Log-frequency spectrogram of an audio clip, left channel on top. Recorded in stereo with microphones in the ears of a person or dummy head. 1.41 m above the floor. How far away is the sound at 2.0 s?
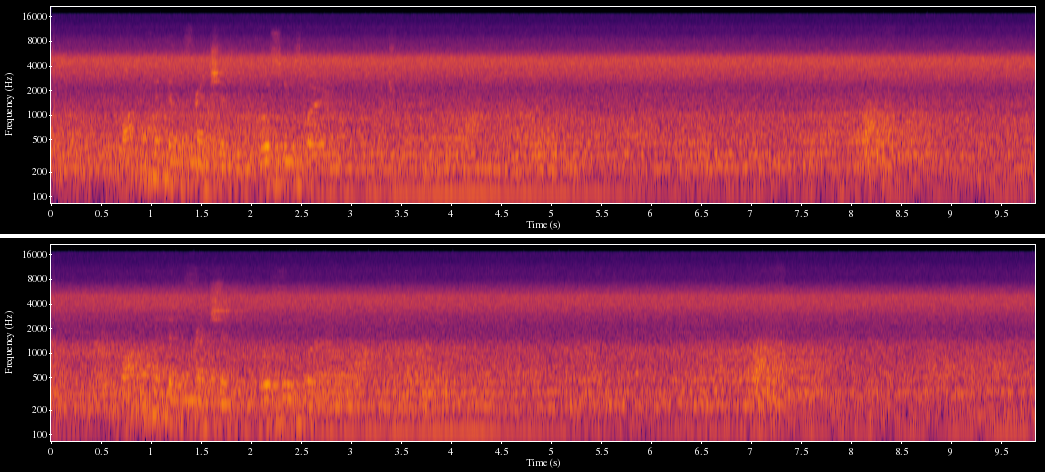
About 3.5 m.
